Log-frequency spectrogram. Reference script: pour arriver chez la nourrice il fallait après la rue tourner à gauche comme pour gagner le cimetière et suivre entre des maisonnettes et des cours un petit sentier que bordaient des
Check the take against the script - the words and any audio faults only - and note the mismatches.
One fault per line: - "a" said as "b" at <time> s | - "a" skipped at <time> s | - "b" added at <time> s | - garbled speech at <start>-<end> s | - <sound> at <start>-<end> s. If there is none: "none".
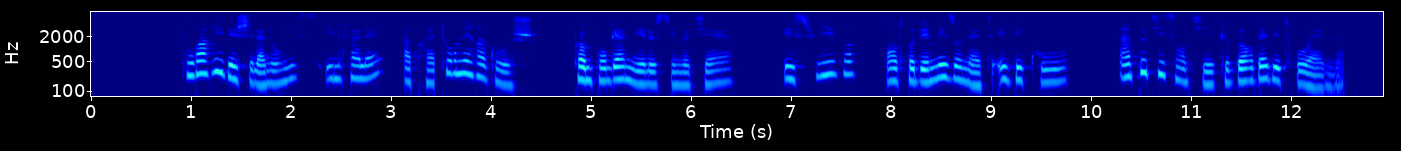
- "la rue" skipped at 3.5 s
